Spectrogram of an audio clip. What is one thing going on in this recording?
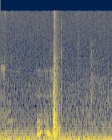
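A metal laptop casing clatters onto a work mat.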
